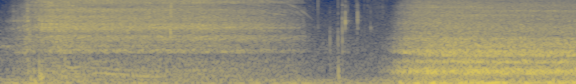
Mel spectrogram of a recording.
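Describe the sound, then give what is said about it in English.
Slow, calm breathing in and out: a long soft breath, a brief pause, then a louder, fuller breath, with no talking. “Breathing it in,”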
